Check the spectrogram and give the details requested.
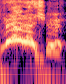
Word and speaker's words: Minnie: It rhymes with Winnie! It's M-I-N-N-I! It's Minnie!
